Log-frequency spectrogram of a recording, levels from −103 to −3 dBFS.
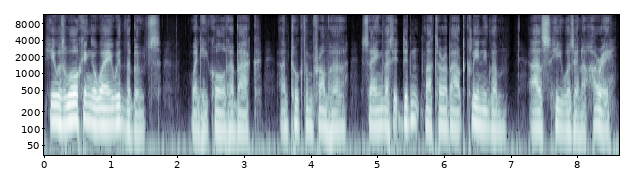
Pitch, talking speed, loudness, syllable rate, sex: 105 Hz, 215 wpm, -19 LUFS, 5.2 syllables/s, male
